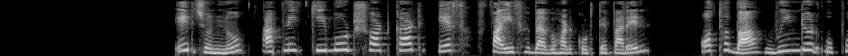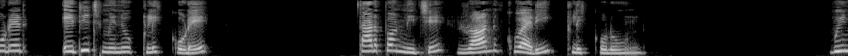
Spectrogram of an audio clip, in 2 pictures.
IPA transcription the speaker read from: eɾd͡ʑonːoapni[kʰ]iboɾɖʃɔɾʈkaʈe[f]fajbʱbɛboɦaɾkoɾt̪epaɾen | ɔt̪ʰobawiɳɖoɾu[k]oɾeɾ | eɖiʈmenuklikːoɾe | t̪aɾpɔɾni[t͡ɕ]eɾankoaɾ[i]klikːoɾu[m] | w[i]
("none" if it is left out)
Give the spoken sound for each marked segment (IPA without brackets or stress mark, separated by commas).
k, f, p, t͡ɕ, i, n, i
